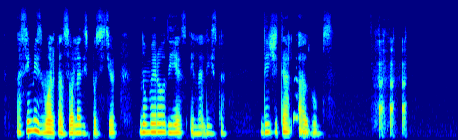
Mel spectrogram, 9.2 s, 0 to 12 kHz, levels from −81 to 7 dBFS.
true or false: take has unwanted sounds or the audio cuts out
true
